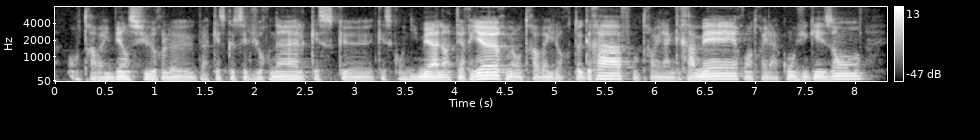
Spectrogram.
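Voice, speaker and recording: This man has a fairly low pitch and monotone, flat intonation. He moves at a fairly quick pace with hardly any pauses. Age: 30s. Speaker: primary school teacher. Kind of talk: interview. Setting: quiet classroom. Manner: hesitant, many fillers.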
